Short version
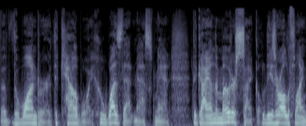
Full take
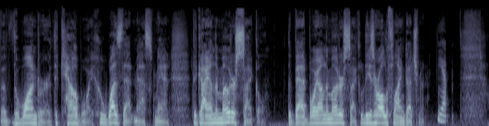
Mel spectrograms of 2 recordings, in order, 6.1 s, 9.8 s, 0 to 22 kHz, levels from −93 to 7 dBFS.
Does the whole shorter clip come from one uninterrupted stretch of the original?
no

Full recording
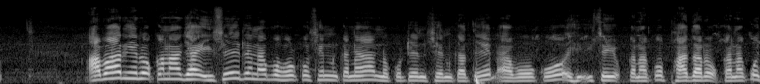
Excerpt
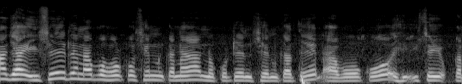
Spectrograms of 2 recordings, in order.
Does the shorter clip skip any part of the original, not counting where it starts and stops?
no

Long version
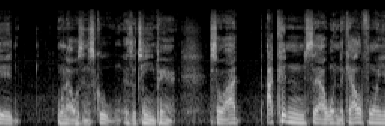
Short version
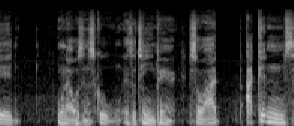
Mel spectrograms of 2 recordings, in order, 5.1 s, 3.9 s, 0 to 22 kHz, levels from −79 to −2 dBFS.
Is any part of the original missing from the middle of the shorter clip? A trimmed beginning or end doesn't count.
yes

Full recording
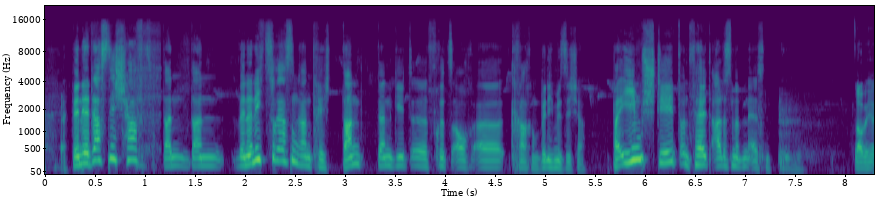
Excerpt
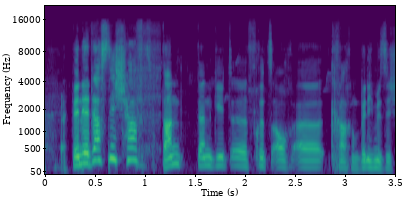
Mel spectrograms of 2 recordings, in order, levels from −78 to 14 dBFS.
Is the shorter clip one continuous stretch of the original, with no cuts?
no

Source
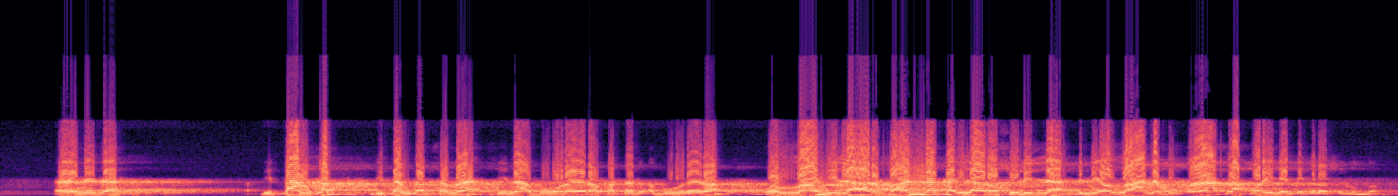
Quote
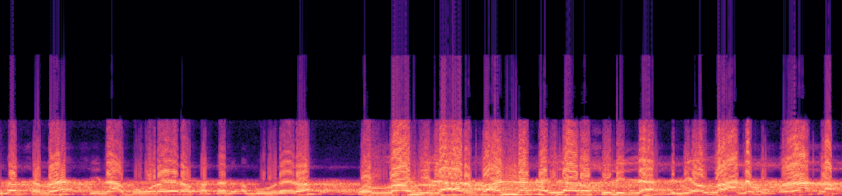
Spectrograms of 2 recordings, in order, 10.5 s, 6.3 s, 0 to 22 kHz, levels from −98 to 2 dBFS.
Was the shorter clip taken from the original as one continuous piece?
yes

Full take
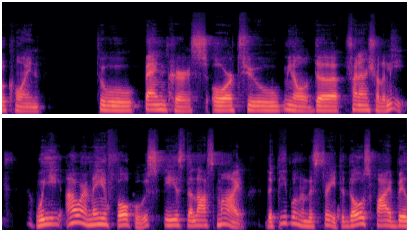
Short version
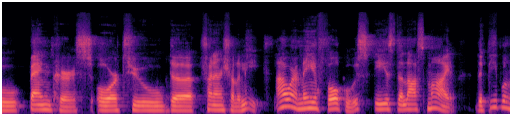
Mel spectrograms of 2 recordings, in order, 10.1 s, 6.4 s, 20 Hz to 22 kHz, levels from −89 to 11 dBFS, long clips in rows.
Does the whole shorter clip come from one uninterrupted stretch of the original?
no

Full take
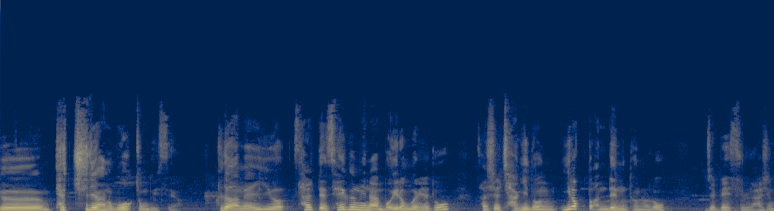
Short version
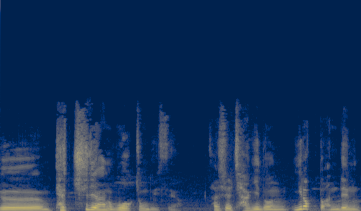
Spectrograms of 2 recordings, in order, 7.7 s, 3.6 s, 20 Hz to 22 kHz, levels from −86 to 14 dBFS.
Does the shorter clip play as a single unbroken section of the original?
no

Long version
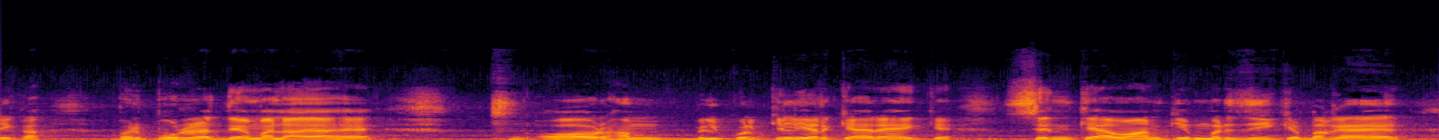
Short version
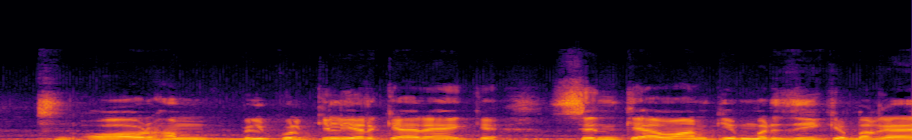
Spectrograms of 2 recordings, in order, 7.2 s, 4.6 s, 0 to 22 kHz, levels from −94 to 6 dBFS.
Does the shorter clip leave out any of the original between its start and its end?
no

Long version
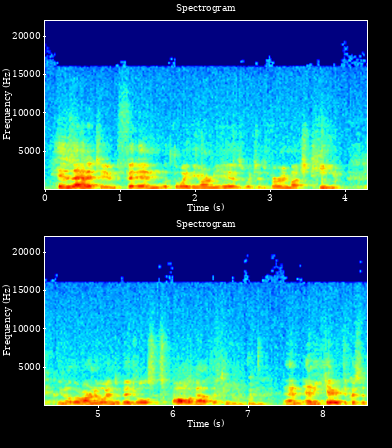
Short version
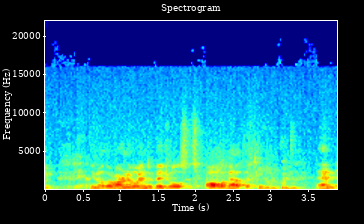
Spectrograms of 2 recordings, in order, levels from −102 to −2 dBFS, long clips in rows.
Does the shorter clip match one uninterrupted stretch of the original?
yes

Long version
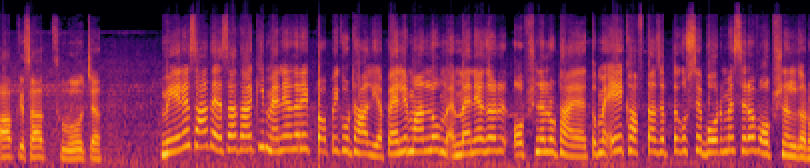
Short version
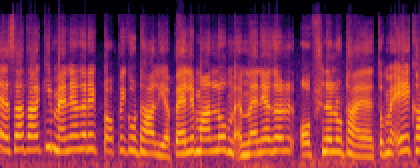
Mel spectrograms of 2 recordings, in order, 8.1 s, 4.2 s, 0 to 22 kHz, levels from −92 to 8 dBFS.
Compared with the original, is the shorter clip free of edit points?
yes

